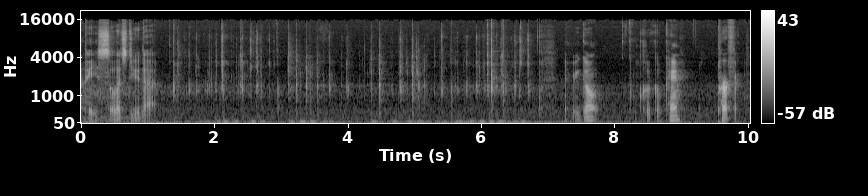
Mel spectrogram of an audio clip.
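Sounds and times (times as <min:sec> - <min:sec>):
low steady hum: 0:00.0 - 0:10.0
computer keyboard typing: 0:01.3 - 0:06.9.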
